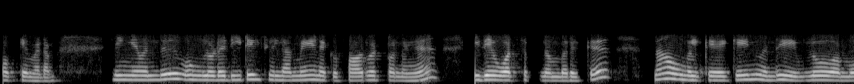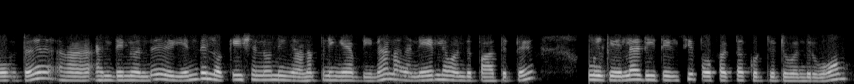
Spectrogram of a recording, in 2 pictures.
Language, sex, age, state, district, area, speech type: Tamil, female, 30-45, Tamil Nadu, Mayiladuthurai, urban, conversation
